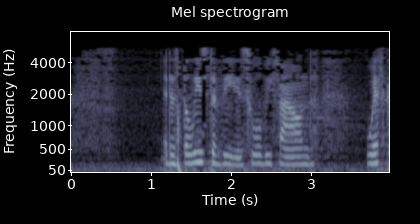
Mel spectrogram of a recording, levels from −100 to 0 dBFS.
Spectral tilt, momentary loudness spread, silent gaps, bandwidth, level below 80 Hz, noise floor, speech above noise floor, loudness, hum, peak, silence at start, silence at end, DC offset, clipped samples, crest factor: -3.5 dB/octave; 17 LU; none; 5.6 kHz; -58 dBFS; -63 dBFS; 22 dB; -41 LUFS; none; -22 dBFS; 0 s; 0 s; under 0.1%; under 0.1%; 20 dB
